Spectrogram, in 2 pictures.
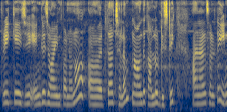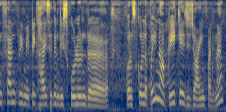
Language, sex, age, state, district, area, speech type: Tamil, female, 18-30, Tamil Nadu, Perambalur, urban, spontaneous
